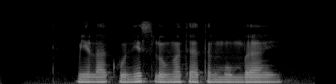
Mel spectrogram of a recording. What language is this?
Javanese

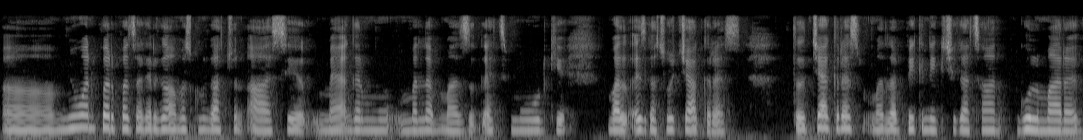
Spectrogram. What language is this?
Kashmiri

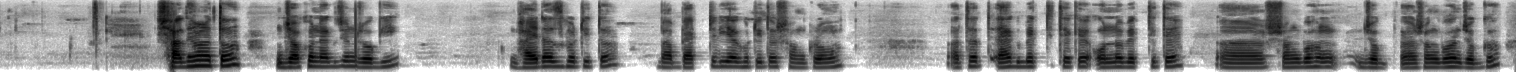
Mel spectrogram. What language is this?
Bangla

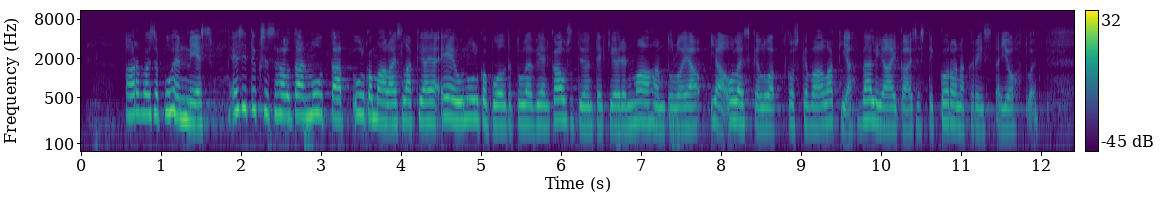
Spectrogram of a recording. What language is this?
Finnish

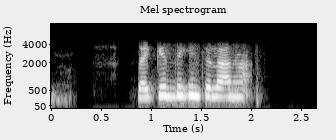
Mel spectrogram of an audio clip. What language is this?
Santali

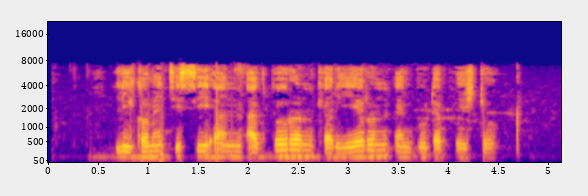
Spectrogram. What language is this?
Esperanto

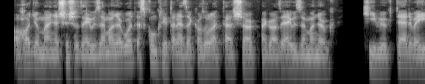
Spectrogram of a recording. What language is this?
Hungarian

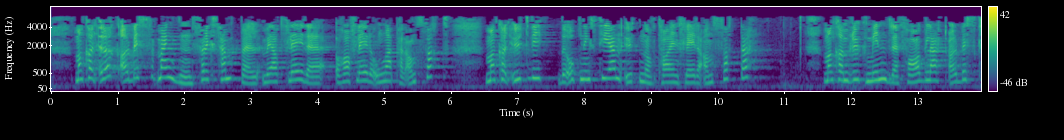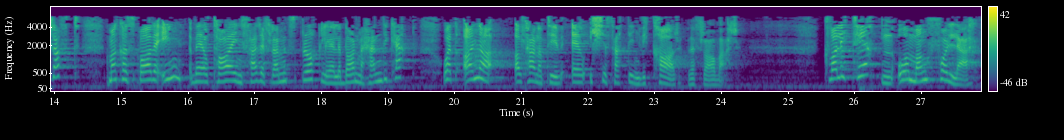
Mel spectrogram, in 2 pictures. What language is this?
Norwegian Bokmål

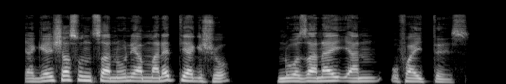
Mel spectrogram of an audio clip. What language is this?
Gofa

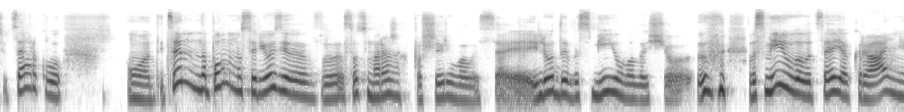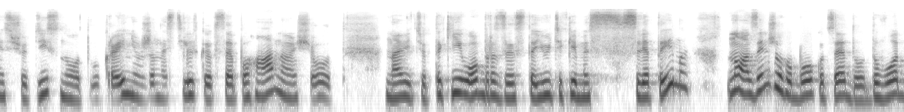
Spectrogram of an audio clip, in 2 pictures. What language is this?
Ukrainian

